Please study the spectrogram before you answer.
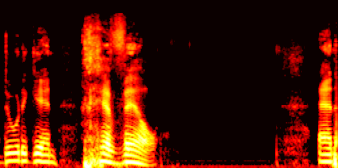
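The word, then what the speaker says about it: hevel (הבל): the Hebrew word hevel, spelt with a B, pronounced with a V. And I want you to say that word with me with some hearty Yiddish nasal action, hevel.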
